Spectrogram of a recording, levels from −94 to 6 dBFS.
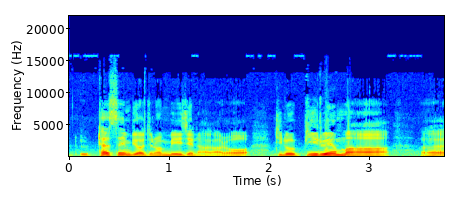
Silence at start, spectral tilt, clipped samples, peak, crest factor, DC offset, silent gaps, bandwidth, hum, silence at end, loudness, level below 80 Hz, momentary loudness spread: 0.1 s; -6.5 dB/octave; under 0.1%; 0 dBFS; 16 dB; under 0.1%; none; 12.5 kHz; none; 0 s; -16 LUFS; -46 dBFS; 13 LU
